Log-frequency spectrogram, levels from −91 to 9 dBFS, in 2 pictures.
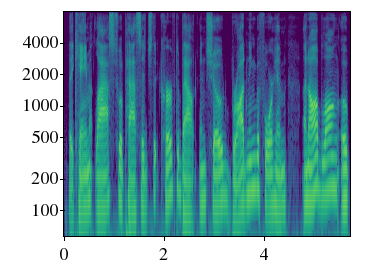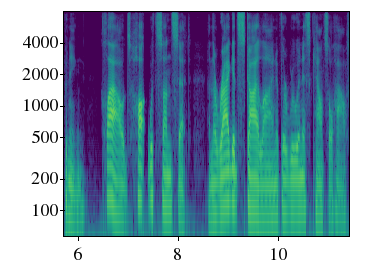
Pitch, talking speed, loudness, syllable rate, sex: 105 Hz, 165 wpm, -20 LUFS, 4.9 syllables/s, male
